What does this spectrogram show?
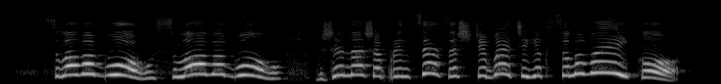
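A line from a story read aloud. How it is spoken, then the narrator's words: Loud joyful shouting. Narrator (Ukrainian): Слуги закричали на весь палац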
